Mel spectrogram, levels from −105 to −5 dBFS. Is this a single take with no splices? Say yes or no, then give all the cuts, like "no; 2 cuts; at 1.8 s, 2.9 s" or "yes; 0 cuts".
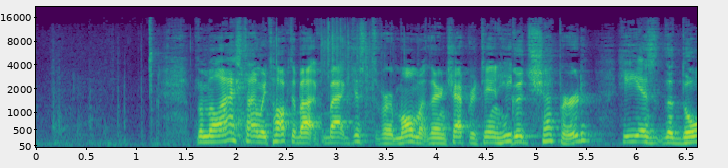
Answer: no; 2 cuts; at 2.8 s, 4.7 s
